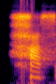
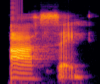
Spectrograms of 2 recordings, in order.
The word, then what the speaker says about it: hace: Remember, we don't pronounce the H in Spanish, so it's not going to be hace, it's going to be hace, hace.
